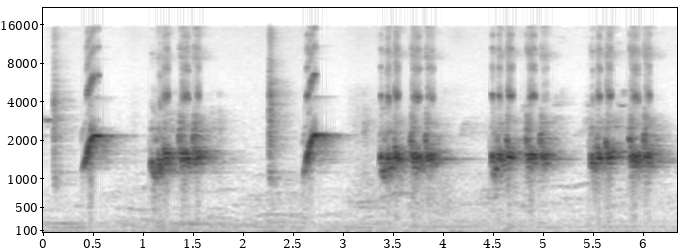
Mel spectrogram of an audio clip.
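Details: White-rumped shama singing to draw other birds in: a sharply rising whistle followed by a rich chattering phrase, repeated about five times at roughly one-second intervals.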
